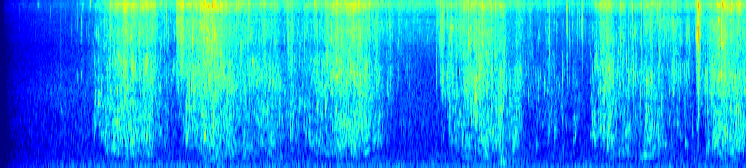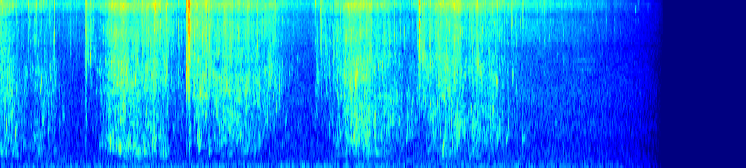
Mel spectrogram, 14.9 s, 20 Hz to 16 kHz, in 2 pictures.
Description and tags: pool sound 1
Splashing in pool. Sony ECM-99 stereo microphone to SonyMD (MZ-N707)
